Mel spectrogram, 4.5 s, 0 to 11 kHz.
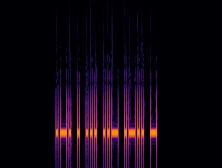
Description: Morse code, heard as a keyed tone, about 28 wpm, 700 Hz. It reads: RESULT
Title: ES:S Suffix - Top 100 Words with Base Words 28wpm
